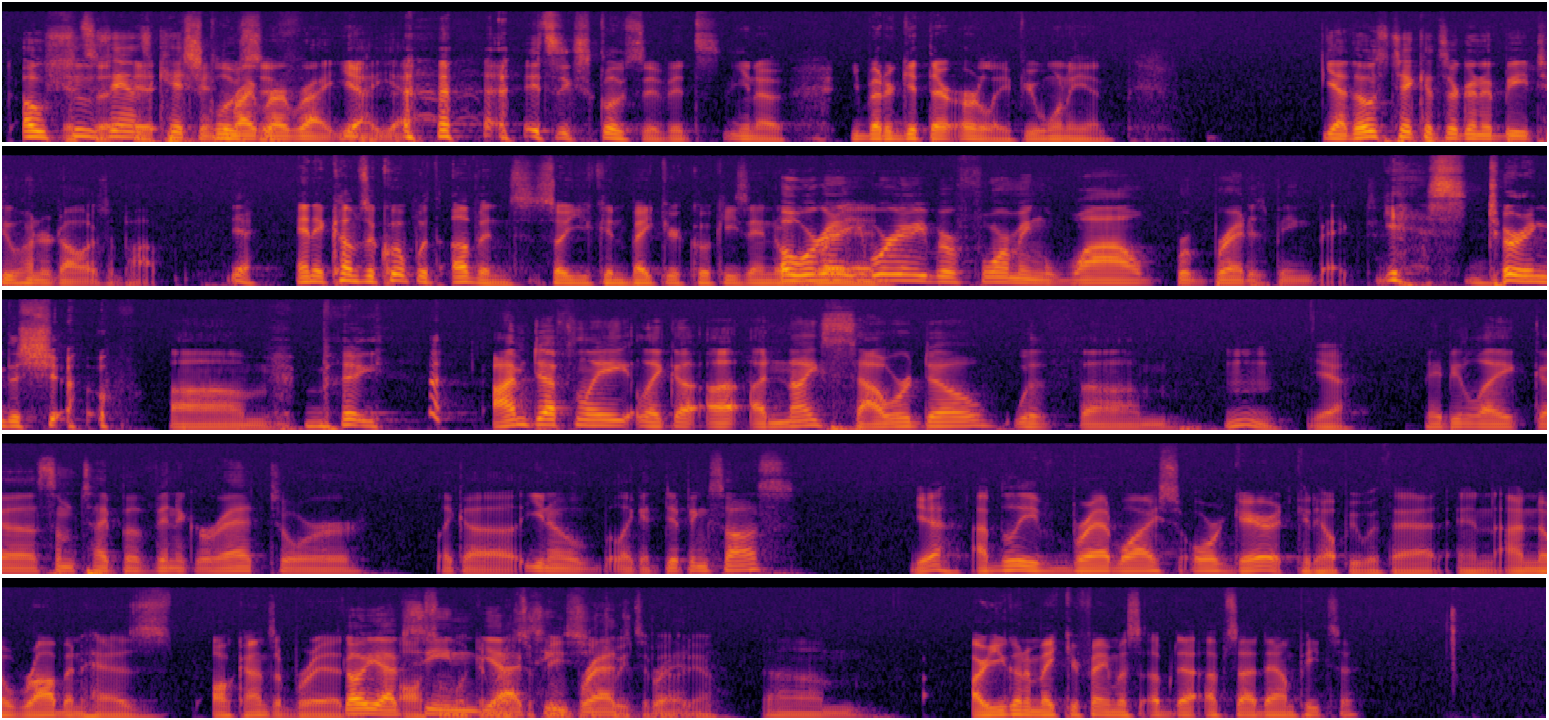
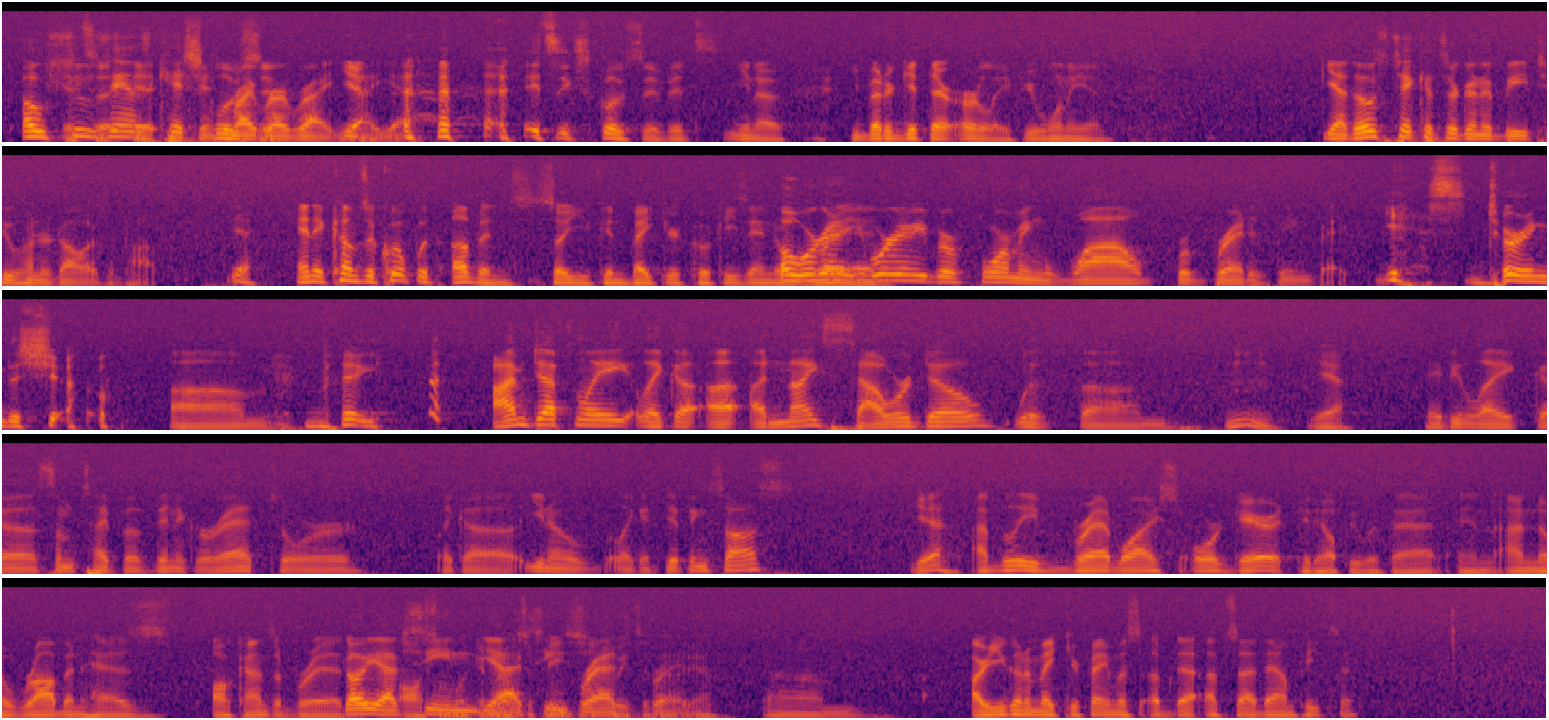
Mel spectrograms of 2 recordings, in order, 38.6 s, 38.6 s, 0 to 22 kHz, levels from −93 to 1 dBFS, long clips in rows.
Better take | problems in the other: first | hiss; loud; throughout; 9 dB below the speech; faint in the first

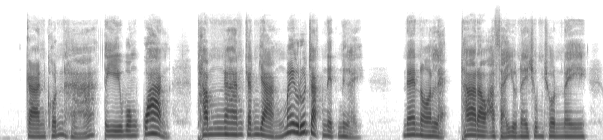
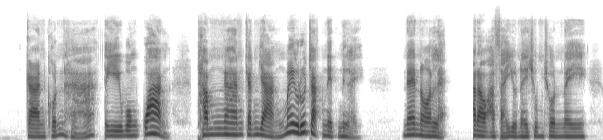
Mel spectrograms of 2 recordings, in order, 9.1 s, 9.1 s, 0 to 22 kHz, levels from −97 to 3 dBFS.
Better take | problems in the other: first | audio freezing; at 7 s

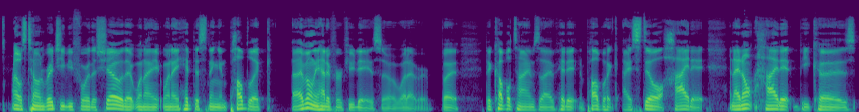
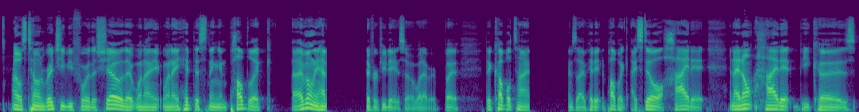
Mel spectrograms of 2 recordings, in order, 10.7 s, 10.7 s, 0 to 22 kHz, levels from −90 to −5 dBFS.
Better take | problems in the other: first | audio freezing; at 4 s for 0.5 s and at 6.5 s

